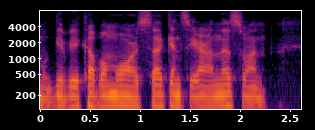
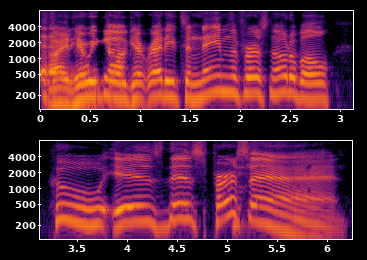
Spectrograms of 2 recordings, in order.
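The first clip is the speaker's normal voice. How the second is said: upbeat host voice, higher pitch; game show announcer voice; 9 semitones higher, 4 dB louder than usual. Pretend. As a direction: kick off the round like a quiz host. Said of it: "when you do that game show voice".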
